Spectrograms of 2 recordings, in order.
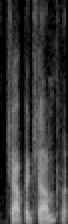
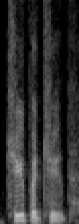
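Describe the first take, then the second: First: The last word ends with an m sound. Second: The last word ends without an m sound. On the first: This is how people here usually say the name. The speaker calls it wrong. "how we say it" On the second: This is the original pronunciation of the name. The speaker calls it right. "that's the correct pronunciation"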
